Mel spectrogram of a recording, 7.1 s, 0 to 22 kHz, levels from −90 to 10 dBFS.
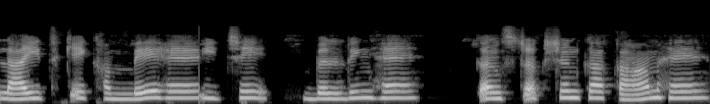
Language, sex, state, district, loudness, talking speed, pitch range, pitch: Hindi, female, Maharashtra, Aurangabad, -19 LUFS, 95 wpm, 220-250 Hz, 245 Hz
